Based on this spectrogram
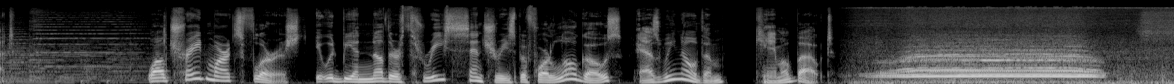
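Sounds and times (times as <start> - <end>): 
speech: 1.5 - 8.8
steam train whistle blowing a chord-like note: 8.6 - 11.3.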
